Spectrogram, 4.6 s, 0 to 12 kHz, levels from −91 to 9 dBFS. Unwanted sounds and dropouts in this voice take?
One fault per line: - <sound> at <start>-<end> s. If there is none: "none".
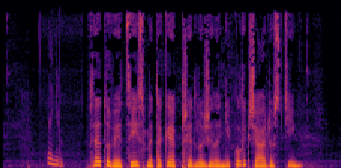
- chirp at 0.6-0.9 s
